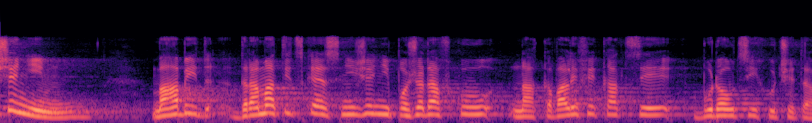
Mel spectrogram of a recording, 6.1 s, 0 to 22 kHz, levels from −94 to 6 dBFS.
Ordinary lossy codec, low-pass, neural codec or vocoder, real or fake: Opus, 64 kbps; 7.2 kHz; none; real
